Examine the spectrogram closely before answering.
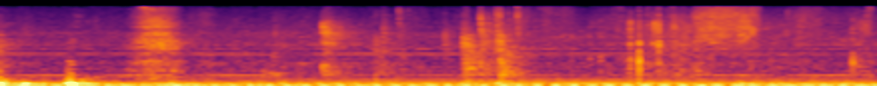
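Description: Chewing of a hot, freshly baked pretzel after blowing on it and biting in: soft, squishy mouth sounds and breathy bursts come in an irregular rhythm over a steady low hum, with no talking.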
